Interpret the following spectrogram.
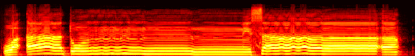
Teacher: یہاں پر جو مد ہو رہی ہے یہ مد متصل ہے، 4 الف کی مقدار تک ہم اس کو لمبا کر کے پڑھیں گے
